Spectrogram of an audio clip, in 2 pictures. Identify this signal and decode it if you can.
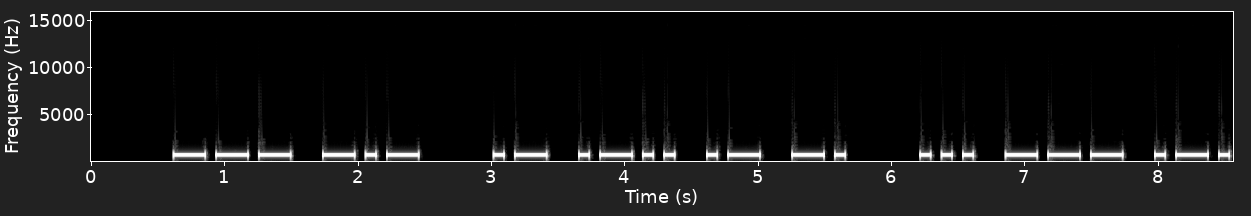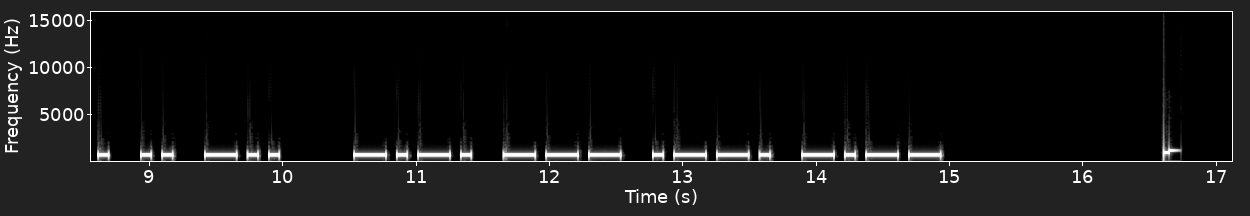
Morse code, heard as a keyed tone, about 15 wpm, 700 Hz. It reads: OK ALAN SOLID COPY
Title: Practice QSO - Exchange 3 - More Info - 15wpm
